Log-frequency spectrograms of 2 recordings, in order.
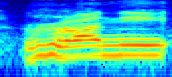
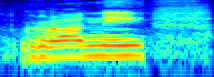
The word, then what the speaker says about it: Ghani: I spoke actually to an Afghanistan man this morning here in London, and he says that pronunciation for them is actually Rani, Ashraf Rani.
